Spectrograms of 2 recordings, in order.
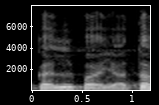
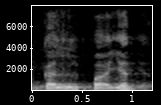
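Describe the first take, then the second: First: कल्पयत slowly, ending on a full त with its vowel; final ta voiced. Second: कल्पयत slowly, closing on a bare त; stop on the t. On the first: Teacher showing how it would sound without halant. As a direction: let the last त carry a vowel. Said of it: "हलंत नहीं होता तो क्या बोलते". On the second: Teacher modelling the correct halant ending. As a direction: cut the word at the त. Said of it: "लेकिन अभी क्या बोलेंगे". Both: Shown as a demonstration.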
